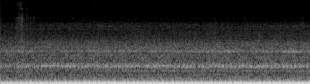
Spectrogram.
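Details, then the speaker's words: 2013 access-cab salvage truck at Copart with 120,000 miles and rear-end damage, started by remote. After a slightly rough start the idle is a steady, even low rumble with a smooth firing pulse and no knocks or misses; sounds good. "not bad engine sounds good kind of it's not bad honestly not too bad"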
